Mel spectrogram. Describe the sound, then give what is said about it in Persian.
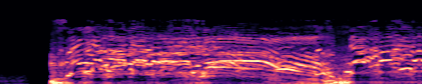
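Afghan children chant slogans at an Independence Day celebration in Kabul. After a brief quiet start, their loud, sustained chorus breaks in suddenly and carries on as one shouted, many-voiced chant to the end. “این صدای کودکان افغان است که به خاطر تجلیل از جشن استرداد استقلال افغانستان شعار سر می دهند.”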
